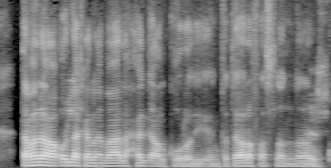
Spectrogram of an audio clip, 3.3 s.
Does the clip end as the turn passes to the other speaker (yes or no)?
no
